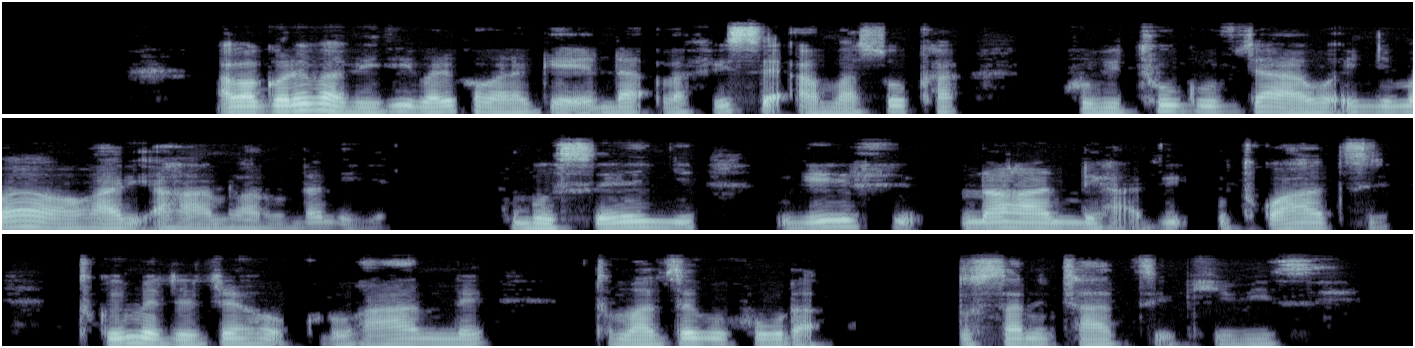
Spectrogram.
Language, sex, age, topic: Rundi, male, 18-24, agriculture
